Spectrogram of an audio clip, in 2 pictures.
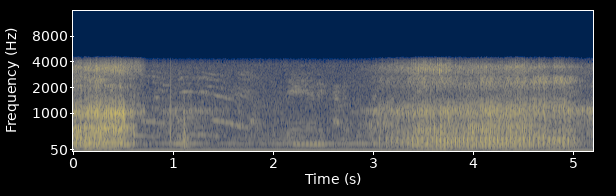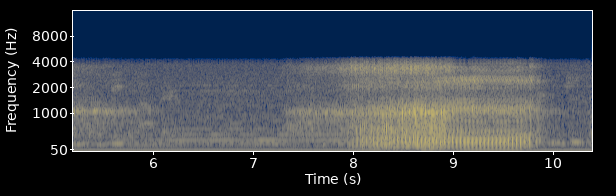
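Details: Two sleepers snoring at night: long, loud rasping snores on each breath with a second quieter snorer in between, about 6 to 7 breaths a minute; snoring.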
